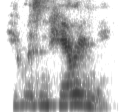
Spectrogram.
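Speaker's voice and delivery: ordinary talk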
